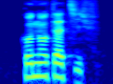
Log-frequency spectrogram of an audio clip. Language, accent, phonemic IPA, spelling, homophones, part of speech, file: French, France, /kɔ.nɔ.ta.tif/, connotatif, connotatifs, adjective, LL-Q150 (fra)-connotatif.wav
- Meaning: connotative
